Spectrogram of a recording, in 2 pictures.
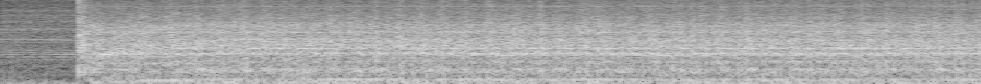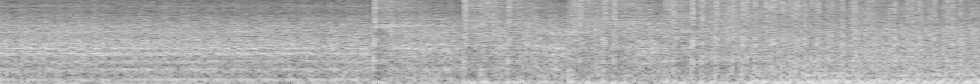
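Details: Procharged Hemi Pro Mod race car first fire-up, primer held during cranking: engine catches at once and settles into a loud, steady, lumpy idle with a blip near the end; healthy first start.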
